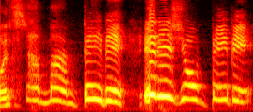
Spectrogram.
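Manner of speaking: high, slow hammed-up guest voice; mock talk show guest. Mocking a Maury paternity reveal, hammed-up high voice. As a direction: squeal the denial in a mock falsetto.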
